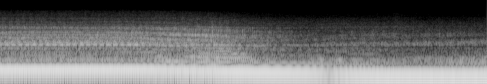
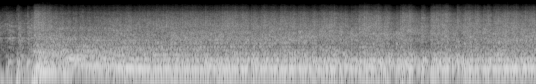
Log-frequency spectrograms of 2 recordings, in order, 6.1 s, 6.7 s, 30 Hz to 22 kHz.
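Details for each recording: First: BMW F95 X5M after Dinan muffler install, cold start: deep, even exhaust rumble settling from high cold-start revs to a steady lower idle, no knocks or misses; normal cold start idle. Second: BMW 335is engine with EWS deleted, no tune yet and a different IAT sensor: loud running with an uneven lumpy pulse near four beats a second; runs rough, needs tuning, cause not confirmed.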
